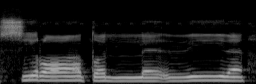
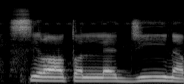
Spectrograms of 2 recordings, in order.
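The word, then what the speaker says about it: صِرَاطَ الَّذِينَ: এরপরে সিরাতাল্লাযীনা, অধিকাংশ লোক সিরাতাল্লাযীনা বলে। আমরা বলবো জিহ্বার আগা দাঁতের আগা নরমালি সিরাতাল্লাযীনা। এরপরে আনআমতা, অধিকাংশ লোক আনআমতা এভাবে বলে।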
